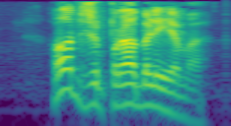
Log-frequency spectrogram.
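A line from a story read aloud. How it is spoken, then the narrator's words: Snorting. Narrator (Russian): хмыкнул Малахов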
